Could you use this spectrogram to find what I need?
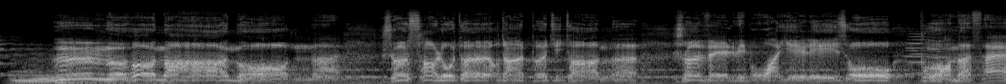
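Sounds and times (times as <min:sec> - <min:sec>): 
voice imitating a giant roaring: 0:00.4 - 0:03.5
speech: 0:01.3 - 0:10.0.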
